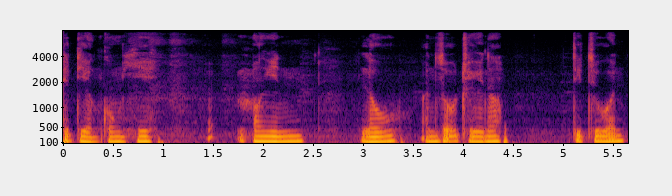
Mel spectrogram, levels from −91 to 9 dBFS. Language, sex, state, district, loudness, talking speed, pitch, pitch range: Mizo, male, Mizoram, Aizawl, -15 LUFS, 115 wpm, 125 Hz, 120-130 Hz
